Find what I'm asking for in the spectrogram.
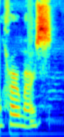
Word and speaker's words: Hermès: 比如说，你是否曾经责备过爱马仕这个单词明明是英语的 H 开头，却要被读成 Hermes， H 变成了一个摆设字母，根本就不需要发音，好吧。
